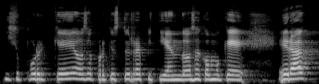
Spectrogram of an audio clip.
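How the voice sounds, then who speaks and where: A woman's voice: little pitch movement, a bit bright. A young woman, chatting casually on a podcast and acting out quoted dialogue as she tells a personal story. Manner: storytelling, acts out quoted dialogue in quick higher tones. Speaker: podcast co-host. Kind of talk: casual chat.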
